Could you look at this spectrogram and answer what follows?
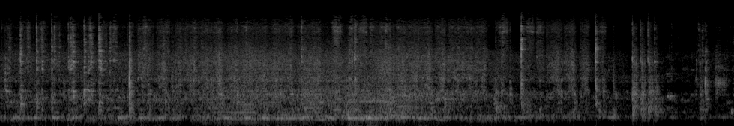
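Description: A steel ladle stirring thick gravy in a pot, with irregular clinks and scrapes of metal against the pot's rim and sides, thinning out near the end.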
